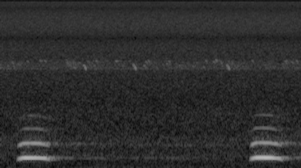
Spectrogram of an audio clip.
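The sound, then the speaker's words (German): Two deep, hollow hoots of a long-eared owl, each a single low moaning note, spaced about three seconds apart with near silence between, clear. “Die Waldohreule besitzt eine der unheimlichsten Stimmen unter den Vögeln.”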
